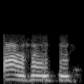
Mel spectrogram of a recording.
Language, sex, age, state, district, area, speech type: Kannada, female, 60+, Karnataka, Udupi, rural, conversation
